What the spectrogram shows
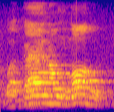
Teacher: Wa kana adalah matobi. Ya, lafzul Allah dibaca tadkhim, dibaca tebal karena bertemu dengan sebelumnya huruf nun berbaris fathah.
